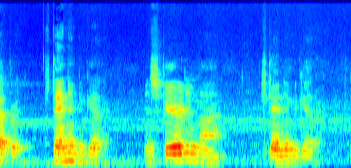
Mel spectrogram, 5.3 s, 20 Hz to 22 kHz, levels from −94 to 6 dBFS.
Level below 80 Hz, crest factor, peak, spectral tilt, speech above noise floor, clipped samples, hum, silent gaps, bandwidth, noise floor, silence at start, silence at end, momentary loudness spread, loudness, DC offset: -70 dBFS; 20 dB; -2 dBFS; -6.5 dB/octave; 29 dB; under 0.1%; none; none; 20 kHz; -49 dBFS; 0 s; 0.45 s; 22 LU; -20 LUFS; under 0.1%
